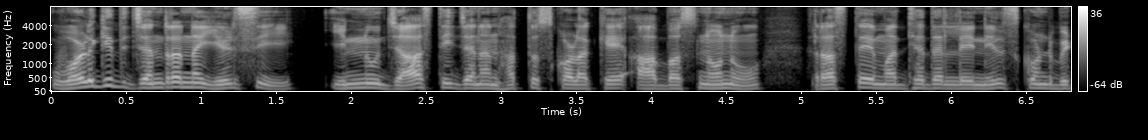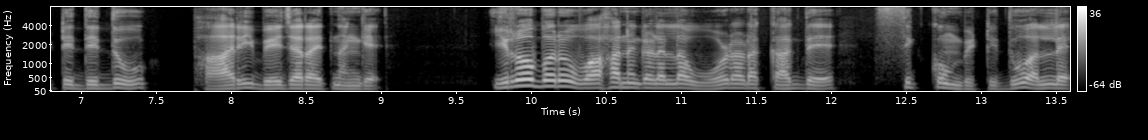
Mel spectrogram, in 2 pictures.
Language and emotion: Kannada, sad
